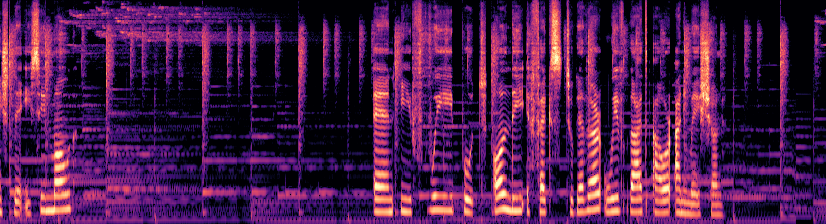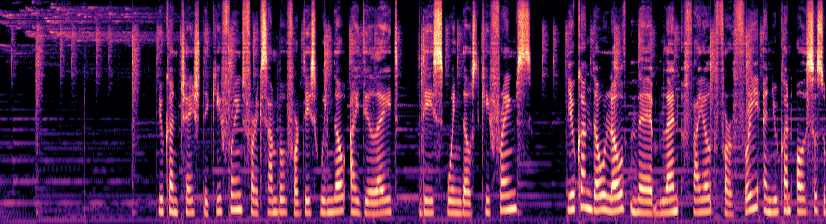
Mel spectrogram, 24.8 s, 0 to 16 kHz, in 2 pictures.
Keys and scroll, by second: 3.4 space, 7.0 space, 14.6 space, 17.2 space, 19.7 space, 24.3 space.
